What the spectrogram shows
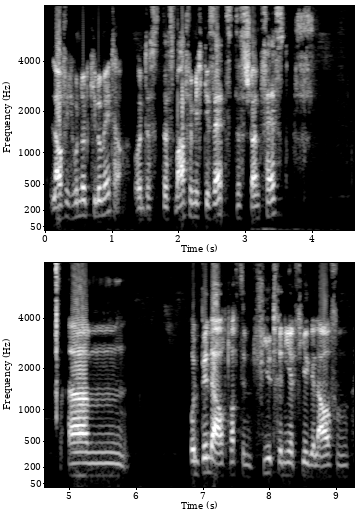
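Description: A man's voice: medium pitch, no echo. A young man, a guest on a podcast, telling a rambling, enthusiastic story about running, with lots of fillers and restarts. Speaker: podcast guest, ultra trail runner. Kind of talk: casual storytelling interview.

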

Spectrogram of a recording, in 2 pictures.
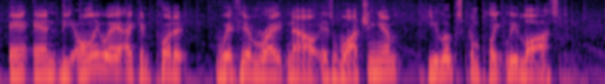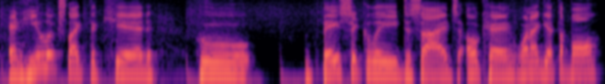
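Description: A man's voice: fairly high pitch, expressive, normal speed, soft background music. An American man in casual sports talk as an opinionated, emphatic radio co-host.

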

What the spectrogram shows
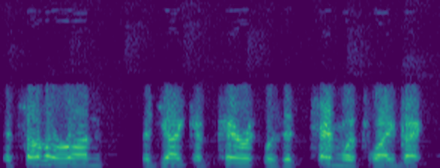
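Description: Casting: Australian male racing tipster, fairly high voice, off-the-cuff form preview, thin phone-line audio. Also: fairly even intonation, moderate pace, no echo. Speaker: horse racing form analyst. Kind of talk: unscripted racing preview on radio. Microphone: phone call to radio studio. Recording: tinny, band-limited phone line.

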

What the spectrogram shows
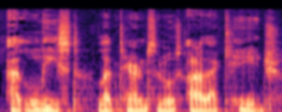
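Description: A man's voice: extremely low pitch, normal speed, fairly bright tone, no room sound. A man whispering a worried polite little boy. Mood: pleading. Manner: polite, pleading. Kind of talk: whispered role-play.

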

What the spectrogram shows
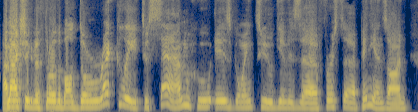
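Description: A man hosting an unscripted sports talk show in an excited, showy manner. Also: on the high side, moderate pace. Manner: excited, showy announcer-like welcome. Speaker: podcast host.

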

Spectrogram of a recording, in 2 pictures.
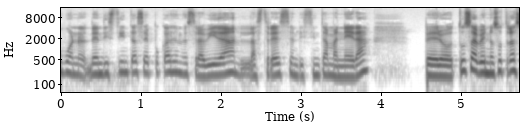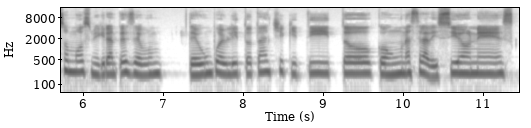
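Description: A woman's voice: mid-range voice, a little mellow. A woman hosting a casual podcast interview, who often hesitates and repeats words while searching for them. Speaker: host.

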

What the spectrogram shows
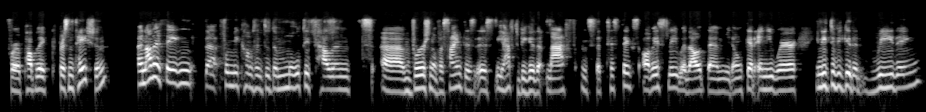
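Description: Speaking in a low, dark voice, a shark scientist from Switzerland, a native Swiss German speaker, gives careful interview answers and lists her points with small restarts. The sound is dull, lo-fi, and dry, without any room sound.

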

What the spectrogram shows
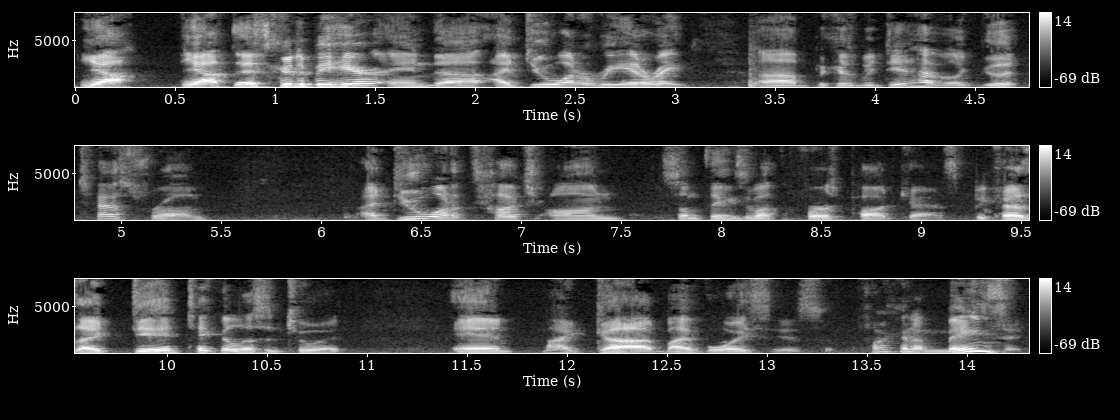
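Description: A man's voice: on the high side, expressive, normal speed. A man chatting casually as a podcast guest, sarcastic and foul-mouthed, with mock boasting. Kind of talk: casual chat.

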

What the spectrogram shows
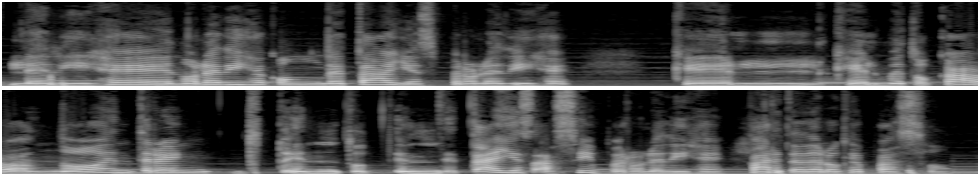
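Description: A woman in her thirties giving a personal account in an interview, speaking earnestly with halting restarts. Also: medium pitch, steady tone, soft background music. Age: 30s. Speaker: interview guest. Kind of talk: personal testimony.

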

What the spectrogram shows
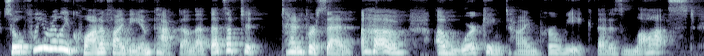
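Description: Her mid-range, darkish voice swings widely in pitch at a normal speed as this author and keynote speaker answers podcast interview questions. She works through numbered rules in an organized way, illustrating each with a story, and now and then restarts or drops in fillers.

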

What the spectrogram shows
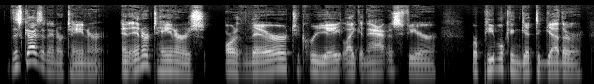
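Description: Rambling, excitable podcast co-host, man. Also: on the low side. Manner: rambling, enthusiastic storytelling. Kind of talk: casual chat.

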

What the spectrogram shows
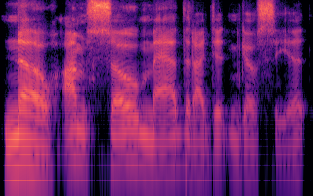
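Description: A man's voice: deep voice, slow, no room sound, studio quality. A man with a standard American accent in casual, comedic podcast chat, often repeating short phrases as he goes. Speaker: podcast host.

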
